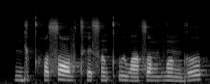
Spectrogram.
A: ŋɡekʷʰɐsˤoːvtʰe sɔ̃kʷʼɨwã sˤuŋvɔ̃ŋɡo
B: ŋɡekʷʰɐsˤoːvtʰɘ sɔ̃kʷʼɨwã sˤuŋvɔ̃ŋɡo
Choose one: B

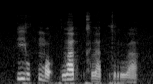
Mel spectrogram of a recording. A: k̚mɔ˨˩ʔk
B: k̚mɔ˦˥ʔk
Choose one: A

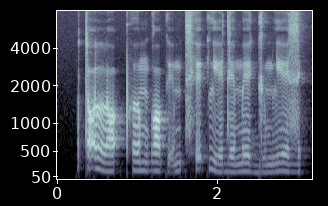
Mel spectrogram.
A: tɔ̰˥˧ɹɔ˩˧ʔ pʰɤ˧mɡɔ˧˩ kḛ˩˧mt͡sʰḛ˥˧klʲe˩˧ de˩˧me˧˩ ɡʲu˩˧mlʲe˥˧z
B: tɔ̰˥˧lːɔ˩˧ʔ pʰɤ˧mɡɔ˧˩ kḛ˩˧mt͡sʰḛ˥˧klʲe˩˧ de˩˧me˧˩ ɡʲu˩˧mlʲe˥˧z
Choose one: B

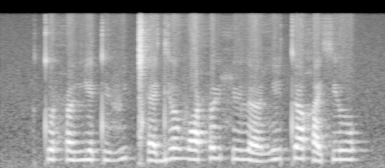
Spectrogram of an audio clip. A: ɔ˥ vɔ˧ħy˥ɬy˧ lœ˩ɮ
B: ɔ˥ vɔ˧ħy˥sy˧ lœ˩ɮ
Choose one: A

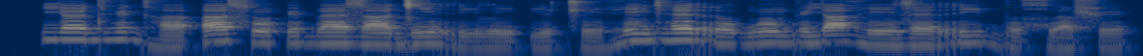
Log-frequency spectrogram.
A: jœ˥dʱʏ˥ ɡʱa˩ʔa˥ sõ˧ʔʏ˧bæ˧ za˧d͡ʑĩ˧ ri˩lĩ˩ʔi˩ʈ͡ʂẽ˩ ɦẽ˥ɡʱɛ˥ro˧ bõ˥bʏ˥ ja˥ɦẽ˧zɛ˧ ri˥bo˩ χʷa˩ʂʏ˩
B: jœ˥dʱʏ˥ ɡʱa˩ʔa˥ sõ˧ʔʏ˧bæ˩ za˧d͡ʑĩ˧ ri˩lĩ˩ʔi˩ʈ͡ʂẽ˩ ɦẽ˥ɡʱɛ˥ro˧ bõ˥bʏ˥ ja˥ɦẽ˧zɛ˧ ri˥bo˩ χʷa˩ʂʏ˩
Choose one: A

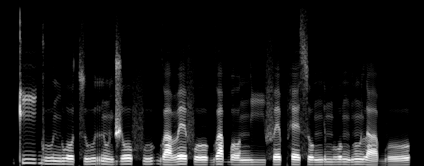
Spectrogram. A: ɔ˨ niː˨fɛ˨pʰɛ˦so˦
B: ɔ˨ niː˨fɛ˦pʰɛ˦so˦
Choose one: B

